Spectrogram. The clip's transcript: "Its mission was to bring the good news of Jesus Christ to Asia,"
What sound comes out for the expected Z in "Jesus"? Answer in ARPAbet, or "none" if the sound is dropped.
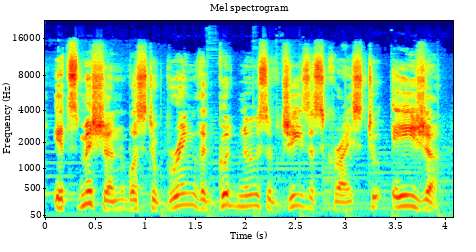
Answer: Z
